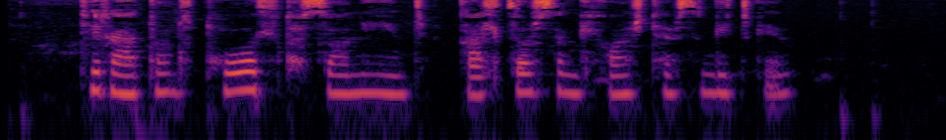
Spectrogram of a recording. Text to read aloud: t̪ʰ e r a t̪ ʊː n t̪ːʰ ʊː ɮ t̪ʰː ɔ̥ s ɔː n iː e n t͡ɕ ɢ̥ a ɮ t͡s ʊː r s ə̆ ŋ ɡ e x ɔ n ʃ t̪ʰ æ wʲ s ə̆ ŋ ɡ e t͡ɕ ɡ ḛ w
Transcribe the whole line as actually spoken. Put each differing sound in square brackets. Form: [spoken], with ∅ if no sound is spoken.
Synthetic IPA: t̪ʰ e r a t̪ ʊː n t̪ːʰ ʊː ɮ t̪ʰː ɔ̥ s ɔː n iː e [m] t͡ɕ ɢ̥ a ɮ t͡s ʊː r s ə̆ ŋ ɡ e x ɔ n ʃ t̪ʰ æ wʲ s ə̆ ŋ ɡ e t͡ɕ ɡ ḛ w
